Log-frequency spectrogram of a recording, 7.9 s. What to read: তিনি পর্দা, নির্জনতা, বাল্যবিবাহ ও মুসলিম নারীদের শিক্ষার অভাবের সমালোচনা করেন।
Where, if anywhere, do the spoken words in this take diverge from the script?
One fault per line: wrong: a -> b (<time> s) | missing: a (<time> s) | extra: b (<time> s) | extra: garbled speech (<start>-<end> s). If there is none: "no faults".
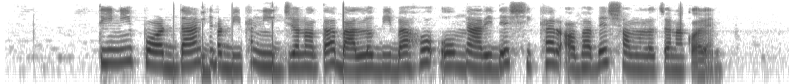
extra: garbled speech (2.0-2.5 s)
missing: মুসলিম (4.5 s)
